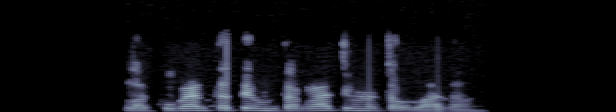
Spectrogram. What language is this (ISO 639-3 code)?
cat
